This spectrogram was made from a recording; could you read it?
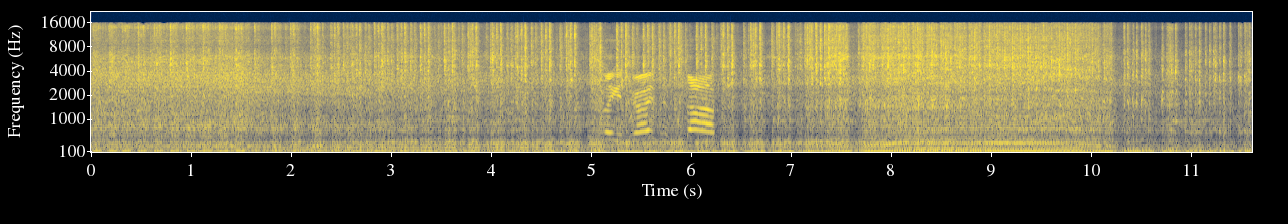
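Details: MGC-GT after storage, battery charger acting as alternator; idles and blips with a fairly even low rumble under road and background noise while running and driving; fuel smells old but runs fine.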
